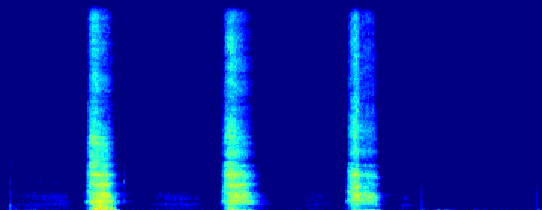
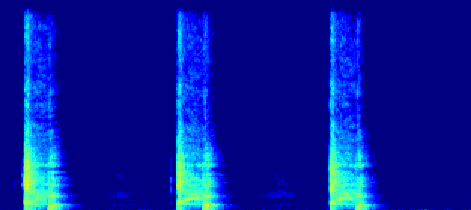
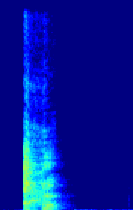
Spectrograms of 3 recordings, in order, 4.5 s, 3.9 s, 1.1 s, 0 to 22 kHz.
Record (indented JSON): {
  "exhalation_length": "4.5 s",
  "exhalation_amplitude": 21800,
  "exhalation_signal_mean_std_ratio": 0.27,
  "three_cough_length": "3.9 s",
  "three_cough_amplitude": 22603,
  "three_cough_signal_mean_std_ratio": 0.35,
  "cough_length": "1.1 s",
  "cough_amplitude": 12949,
  "cough_signal_mean_std_ratio": 0.35,
  "survey_phase": "beta (2021-08-13 to 2022-03-07)",
  "age": "45-64",
  "gender": "Male",
  "wearing_mask": "No",
  "symptom_none": true,
  "symptom_onset": "13 days",
  "smoker_status": "Ex-smoker",
  "respiratory_condition_asthma": false,
  "respiratory_condition_other": false,
  "recruitment_source": "REACT",
  "submission_delay": "2 days",
  "covid_test_result": "Negative",
  "covid_test_method": "RT-qPCR"
}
